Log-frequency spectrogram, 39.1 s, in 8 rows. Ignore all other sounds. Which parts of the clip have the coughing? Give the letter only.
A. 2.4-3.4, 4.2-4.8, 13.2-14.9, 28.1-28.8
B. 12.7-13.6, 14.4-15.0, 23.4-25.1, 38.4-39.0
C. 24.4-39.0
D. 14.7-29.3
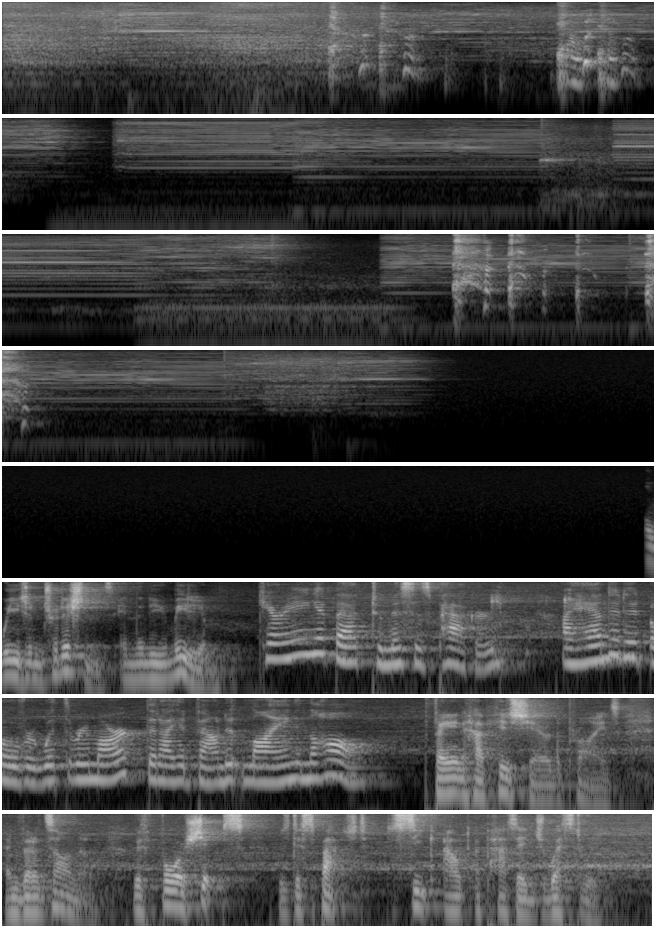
A.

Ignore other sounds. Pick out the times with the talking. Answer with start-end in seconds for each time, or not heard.
24.4-39.0.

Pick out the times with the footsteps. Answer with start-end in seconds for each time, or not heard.
not heard.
